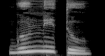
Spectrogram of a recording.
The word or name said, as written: ಗುಣ್ಣಿತ್ತು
